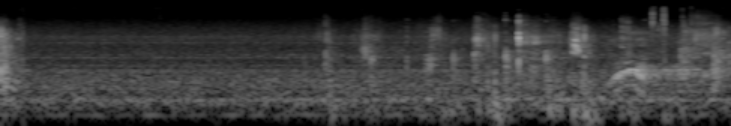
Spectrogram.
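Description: Quiet arena ambience between table tennis points, with a few light, separate taps of a celluloid table tennis ball being bounced in the second half. A brief voice comes in near the end.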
